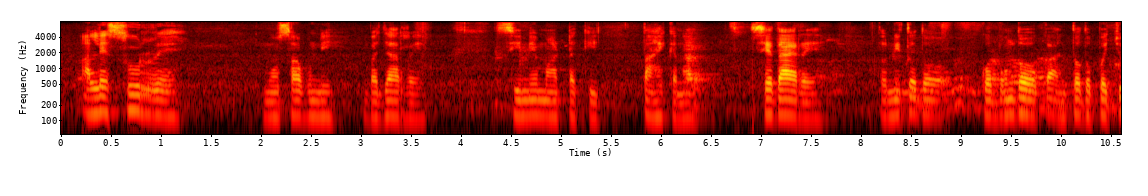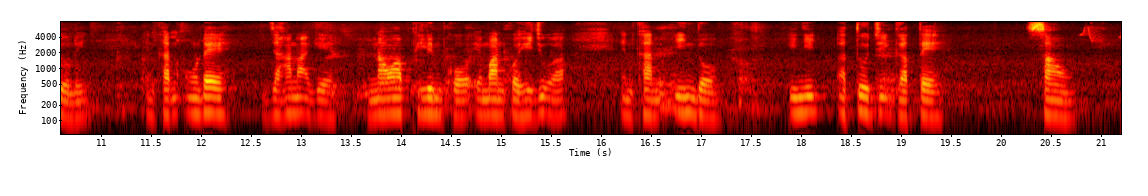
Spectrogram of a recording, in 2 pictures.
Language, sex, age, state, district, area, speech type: Santali, male, 18-30, Jharkhand, East Singhbhum, rural, spontaneous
